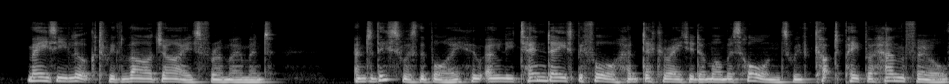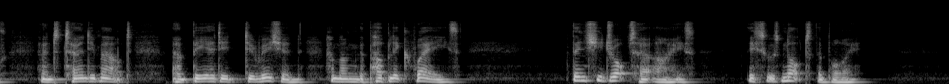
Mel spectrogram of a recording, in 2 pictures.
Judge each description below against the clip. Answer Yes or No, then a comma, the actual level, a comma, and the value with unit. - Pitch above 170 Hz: No, low, 125 Hz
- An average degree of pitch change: Yes, average, 4.4 semitones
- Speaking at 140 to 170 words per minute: Yes, average, 150 wpm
